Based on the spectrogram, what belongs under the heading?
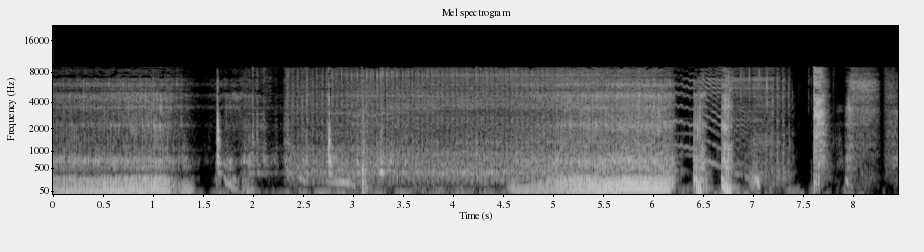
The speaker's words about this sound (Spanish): Su esposo roncaba sonoramente.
